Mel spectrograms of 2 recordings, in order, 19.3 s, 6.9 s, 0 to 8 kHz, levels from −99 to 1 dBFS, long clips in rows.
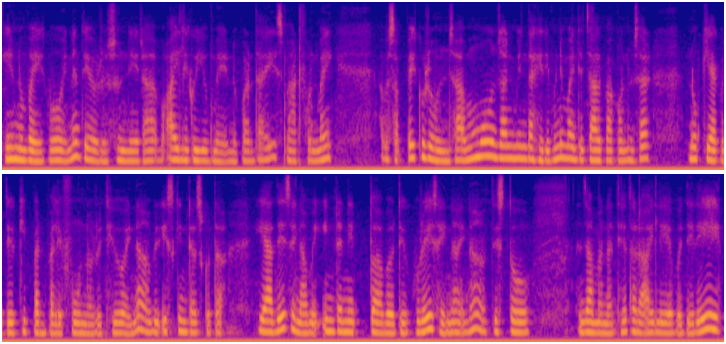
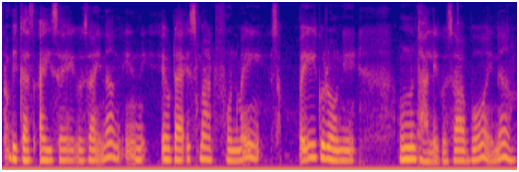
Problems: constant background noise, continuous background conversations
